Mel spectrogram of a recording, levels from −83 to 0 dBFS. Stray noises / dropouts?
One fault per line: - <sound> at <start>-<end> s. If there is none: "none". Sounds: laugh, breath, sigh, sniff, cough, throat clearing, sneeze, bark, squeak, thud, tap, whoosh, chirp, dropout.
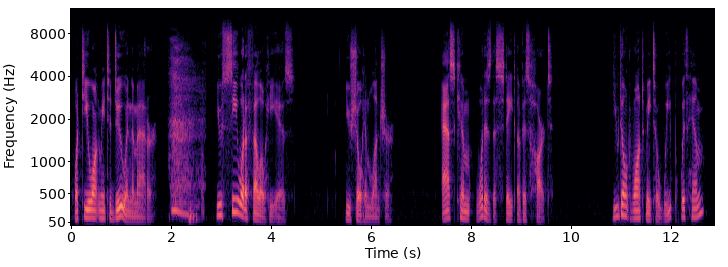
- sigh at 1.9-2.7 s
